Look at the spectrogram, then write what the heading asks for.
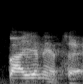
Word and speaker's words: Bayonetta: Bayonetta, exactly.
